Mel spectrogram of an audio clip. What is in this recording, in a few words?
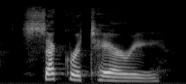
"secretary", English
